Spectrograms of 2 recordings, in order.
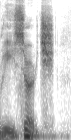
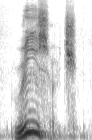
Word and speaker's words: research: research 是不可数，也不要念成 research。 research 重音在第一音节。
